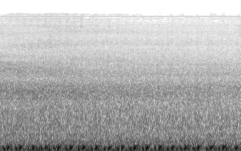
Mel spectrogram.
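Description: Motorcycle engine idling at a standstill: a steady, fast, even low throb.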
